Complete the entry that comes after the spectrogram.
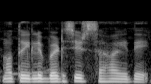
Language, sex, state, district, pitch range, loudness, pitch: Kannada, male, Karnataka, Koppal, 135-140 Hz, -15 LUFS, 135 Hz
